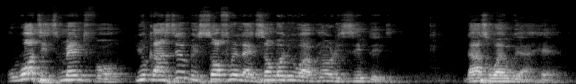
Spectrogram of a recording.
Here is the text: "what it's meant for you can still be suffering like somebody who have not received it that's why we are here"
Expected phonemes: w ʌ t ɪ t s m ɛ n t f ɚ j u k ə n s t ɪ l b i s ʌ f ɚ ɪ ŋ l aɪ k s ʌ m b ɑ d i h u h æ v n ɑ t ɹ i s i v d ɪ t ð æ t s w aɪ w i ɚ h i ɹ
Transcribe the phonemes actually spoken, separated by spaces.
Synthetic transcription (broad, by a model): w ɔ t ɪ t m ɛ n t f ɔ j u k ə n s t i l b i s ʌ f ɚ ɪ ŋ l aɪ k s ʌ m b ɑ d i h u h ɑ v n ɑ t ɹ i s i v d ɪ t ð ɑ t s w aɪ w i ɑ h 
